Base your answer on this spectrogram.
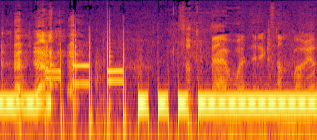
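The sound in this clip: A telephone number being dialed at random produces a quick run of short electronic keypad beeps, bracketed by steadier sustained tones, with a voice coming in toward the end.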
